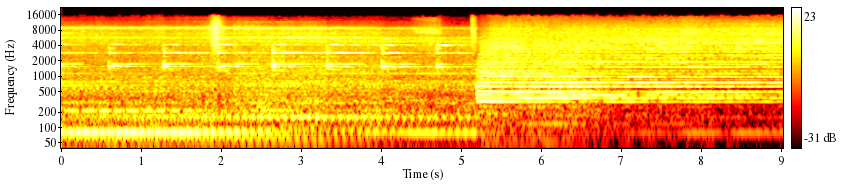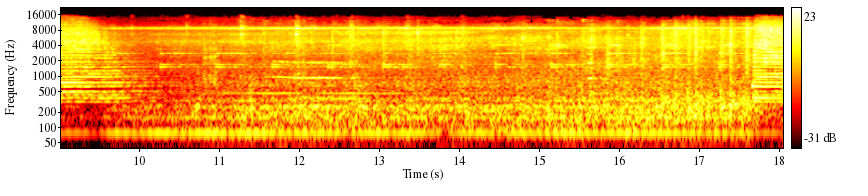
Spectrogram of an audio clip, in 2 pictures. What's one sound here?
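Train wheels clatter and squeal on the rails as the train passes.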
